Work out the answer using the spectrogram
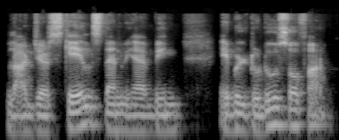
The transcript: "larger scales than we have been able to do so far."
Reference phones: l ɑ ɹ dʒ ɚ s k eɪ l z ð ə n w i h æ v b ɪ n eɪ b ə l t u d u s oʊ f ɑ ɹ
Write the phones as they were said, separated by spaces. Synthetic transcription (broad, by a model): l ɑ ɹ dʒ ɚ s k eɪ l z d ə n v i h æ v b ɪ n eɪ b ə l t u d u s oʊ f ɑ ɹ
